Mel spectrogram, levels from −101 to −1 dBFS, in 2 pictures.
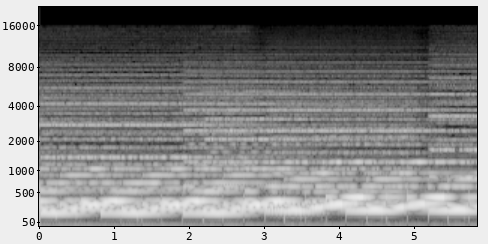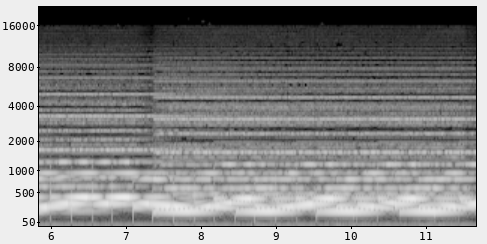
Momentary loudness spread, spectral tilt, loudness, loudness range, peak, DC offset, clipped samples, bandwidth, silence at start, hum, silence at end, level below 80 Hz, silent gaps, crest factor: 2 LU; -6 dB/octave; -15 LUFS; 0 LU; -4 dBFS; 0.4%; under 0.1%; 10.5 kHz; 0 s; none; 0 s; -56 dBFS; none; 12 dB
